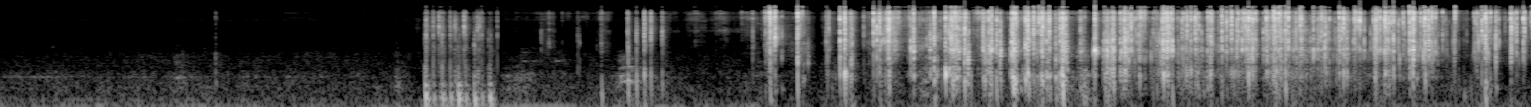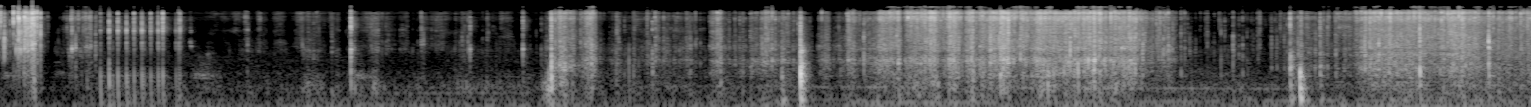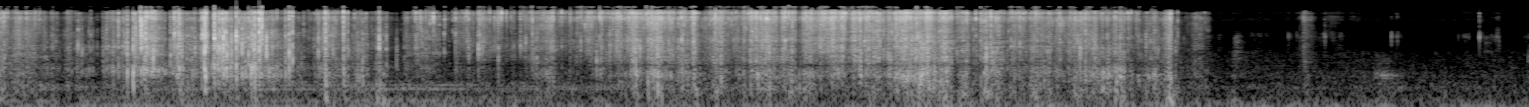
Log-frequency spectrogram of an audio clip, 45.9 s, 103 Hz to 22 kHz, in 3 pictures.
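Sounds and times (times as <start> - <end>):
plastic wrapping crinkling: 7.5 - 16.5, 18.2 - 42.7.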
